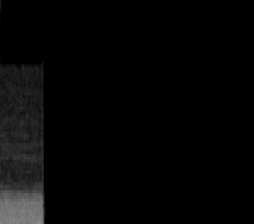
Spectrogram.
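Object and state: Nothing is struck.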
